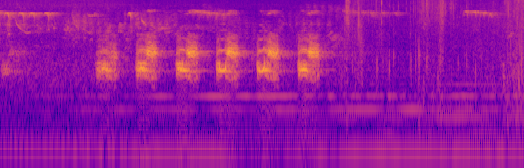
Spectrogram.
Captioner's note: trogon chirps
